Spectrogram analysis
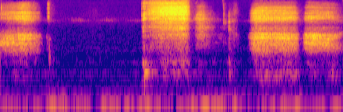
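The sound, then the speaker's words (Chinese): Rapid, heavy breathing: a run of harsh, gasping inhales and exhales in quick succession, soft in level, with no speech. “呼吸这么急促啊”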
